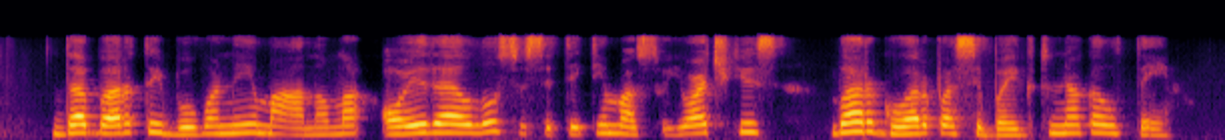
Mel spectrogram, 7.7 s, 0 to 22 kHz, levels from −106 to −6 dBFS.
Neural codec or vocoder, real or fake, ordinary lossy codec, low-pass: codec, 16 kHz, 1 kbps, X-Codec, HuBERT features, trained on LibriSpeech; fake; Opus, 64 kbps; 7.2 kHz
